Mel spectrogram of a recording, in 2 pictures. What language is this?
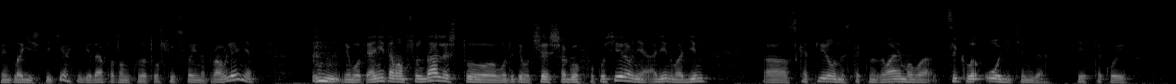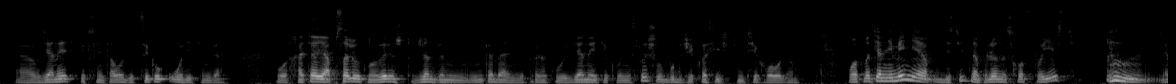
Russian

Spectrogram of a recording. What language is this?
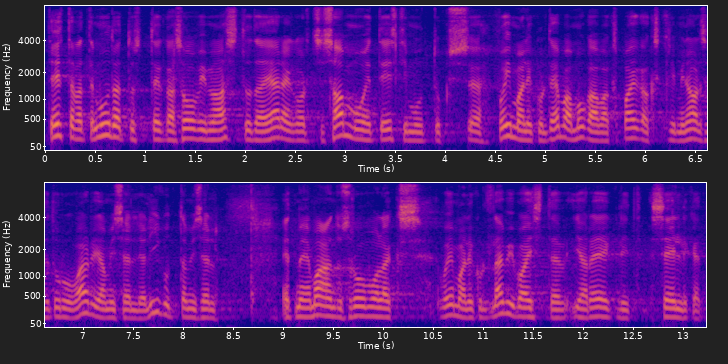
Estonian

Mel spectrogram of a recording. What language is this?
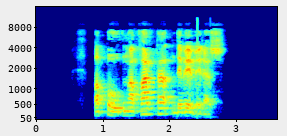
Galician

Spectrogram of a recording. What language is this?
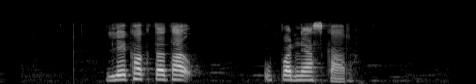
Nepali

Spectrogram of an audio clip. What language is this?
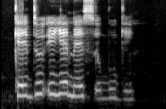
Igbo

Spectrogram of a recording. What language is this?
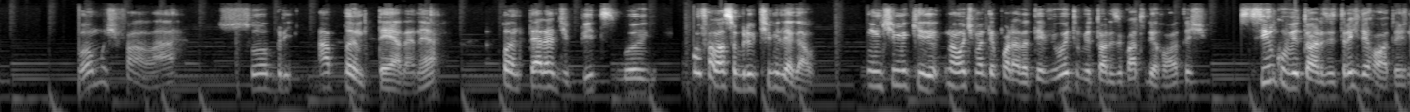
Portuguese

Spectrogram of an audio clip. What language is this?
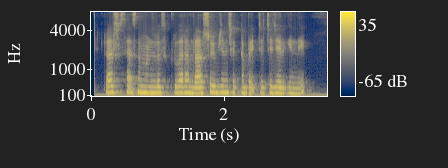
Telugu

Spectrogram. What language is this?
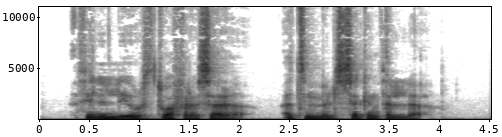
Kabyle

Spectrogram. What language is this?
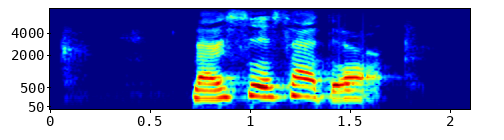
Chinese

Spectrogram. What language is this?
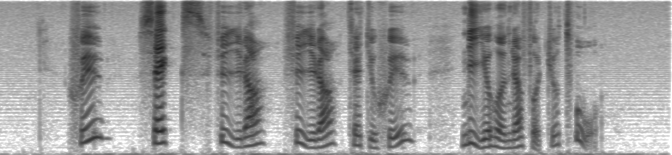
Swedish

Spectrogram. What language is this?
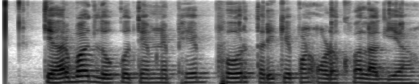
Gujarati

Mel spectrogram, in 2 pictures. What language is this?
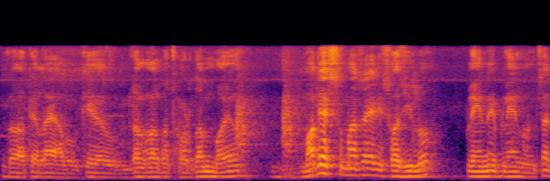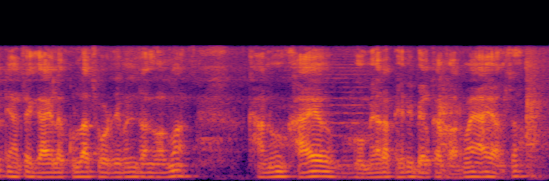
Nepali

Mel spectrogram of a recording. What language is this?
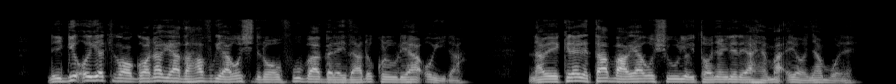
Kikuyu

